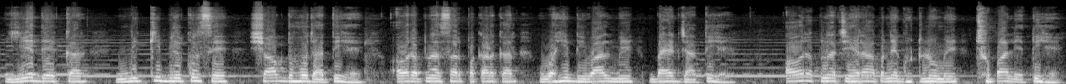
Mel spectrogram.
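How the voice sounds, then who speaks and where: A man's voice: mid-range voice, steady tone, measured pace, a little mellow. A man narrating a scripted suspense story as the storyteller. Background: background music.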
